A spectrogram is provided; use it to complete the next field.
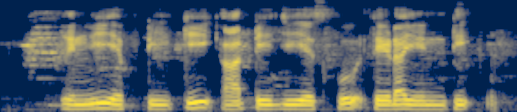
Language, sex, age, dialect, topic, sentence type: Telugu, male, 36-40, Telangana, banking, question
